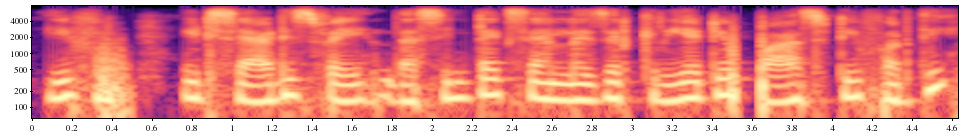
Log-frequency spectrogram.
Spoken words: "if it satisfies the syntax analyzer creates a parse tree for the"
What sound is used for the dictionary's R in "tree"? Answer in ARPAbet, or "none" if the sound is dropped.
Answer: none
